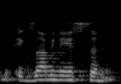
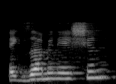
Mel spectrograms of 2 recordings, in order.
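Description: First: The middle consonant is an s sound. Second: The middle consonant is an sh sound.

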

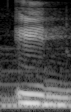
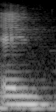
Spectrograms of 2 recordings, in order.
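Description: First: The vowel sounds like 'in'. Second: The vowel sounds like 'en'. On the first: The speaker calls it right. "In, right?" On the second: The speaker calls it wrong. "Not en"

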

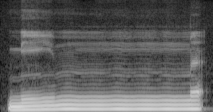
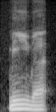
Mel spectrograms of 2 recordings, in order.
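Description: First: The m is doubled, held and nasalized. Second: The m is single, short and unheld. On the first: "Kembalikan kembali tasjidnya" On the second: "Dobelnya gak ada. Dengungnya gak ada"

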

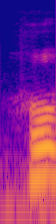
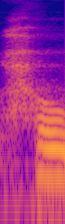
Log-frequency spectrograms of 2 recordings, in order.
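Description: First: The h is a plain, light breath. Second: The h is pressed tightly from the throat. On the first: The speaker calls it wrong. "হু বলতেছি না" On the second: The speaker calls it right. "কিন্তু হু বলতেছি"

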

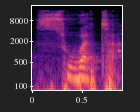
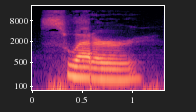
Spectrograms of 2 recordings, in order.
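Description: First: It is said with a British accent. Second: It is said without a British accent.

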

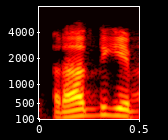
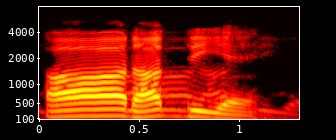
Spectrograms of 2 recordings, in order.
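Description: First: The first vowel is said short. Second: The first vowel is said long. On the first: The speaker calls it wrong. "ਐਡੇ ਨੂੰ ਕੰਨਾ ਕੱਟ ਦਿੰਦੀ ਹੈ" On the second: The speaker calls it right. "ਐਡੇ ਨੂੰ ਕੰਨਾ ਲੱਗਾ ਹੈ। ... ਇਸ ਤਰ੍ਹਾਂ ਉਚਾਰਨ ਕਰਨਾ"

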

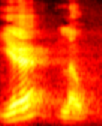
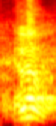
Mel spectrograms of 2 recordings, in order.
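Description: First: The phrase is said slowly. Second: The phrase is said quickly. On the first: "மனசுல மெதுவா சொல்லுங்க" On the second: "கொஞ்சம் வேகமா"

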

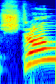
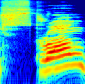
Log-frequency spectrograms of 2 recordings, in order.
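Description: First: The word begins with an sh sound. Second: The word begins with a clear s sound. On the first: The speaker calls it wrong. "вони кажуть" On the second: The speaker calls it right. "Вони не кажуть"

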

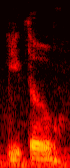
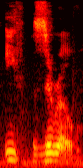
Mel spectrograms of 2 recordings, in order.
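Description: First: The final character is read as 'oh'. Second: The final character is read as 'zero'. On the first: The speaker calls it wrong. "It's not Etho" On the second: The speaker calls it right. "It's ETH zero"

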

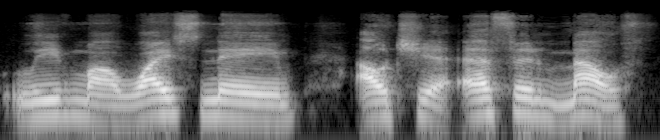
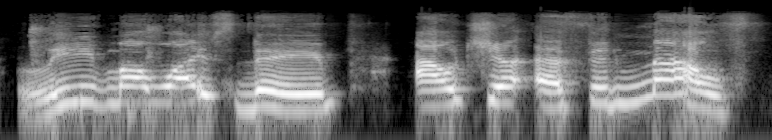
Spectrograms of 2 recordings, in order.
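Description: First: It is said at a normal, quieter volume. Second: It is said louder, proudly, with force.

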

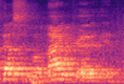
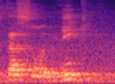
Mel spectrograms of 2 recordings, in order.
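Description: First: The name ends with a 'ka' sound. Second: The name ends with a 'kee' sound. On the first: This is the familiar English form of the name. The speaker calls it wrong. "you know how we say" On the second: This is how local people say the name. The speaker calls it right. "That's how they pronounce it in Greece"

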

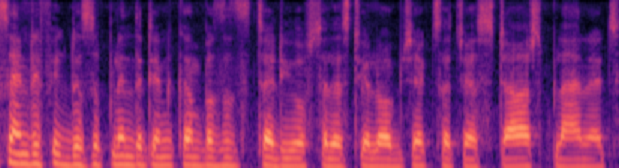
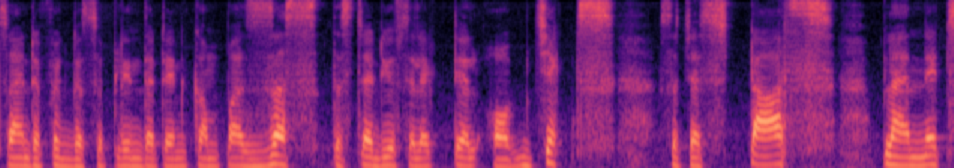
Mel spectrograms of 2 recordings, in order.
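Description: First: The words are spoken with smooth, relaxed stress. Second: The words are stressed with heavy, over-careful force. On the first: The speaker calls it right. "The same way, you just have to speak" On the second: The speaker calls it wrong. "So they start stressing on the words, which is not required, which you wouldn't do in the real life"

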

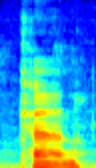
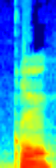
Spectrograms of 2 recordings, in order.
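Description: First: The vowel is a flat, open 'a' sound. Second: The vowel is a rounded, nasal 'o' sound. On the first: The speaker calls it wrong. "us Brits would say ... we'd say can, which is not correct" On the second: The speaker calls it right. "instead of con"

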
